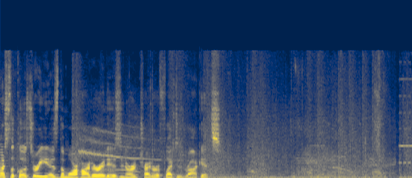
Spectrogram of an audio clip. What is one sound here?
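A gun fires in rapid shots.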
